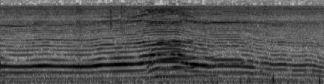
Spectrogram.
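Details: Two male cats contesting territory, a sustained moaning yowl that holds steady then bends upward and back down midway, with faint clicks underneath.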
